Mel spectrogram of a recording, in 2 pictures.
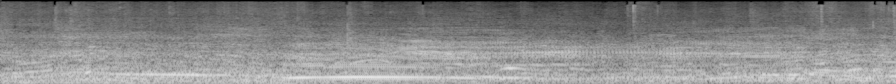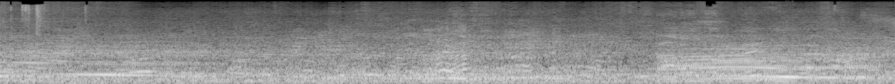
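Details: Sahiwal bull calves, five to six months old, at a cattle market in Noakhali, Bangladesh; three drawn-out, tonal moos at roughly two, five and eight seconds, set against steady crowd chatter and bargaining voices.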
